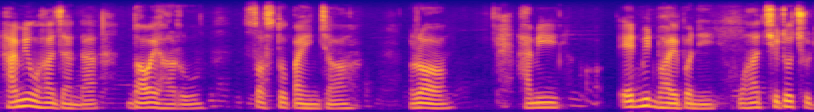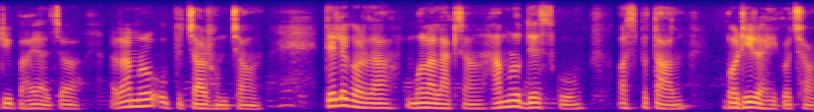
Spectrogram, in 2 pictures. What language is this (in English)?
Nepali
